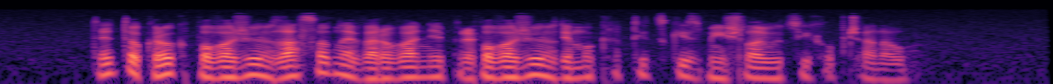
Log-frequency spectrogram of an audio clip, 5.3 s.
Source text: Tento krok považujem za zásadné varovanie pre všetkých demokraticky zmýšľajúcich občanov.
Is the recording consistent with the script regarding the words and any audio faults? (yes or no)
no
